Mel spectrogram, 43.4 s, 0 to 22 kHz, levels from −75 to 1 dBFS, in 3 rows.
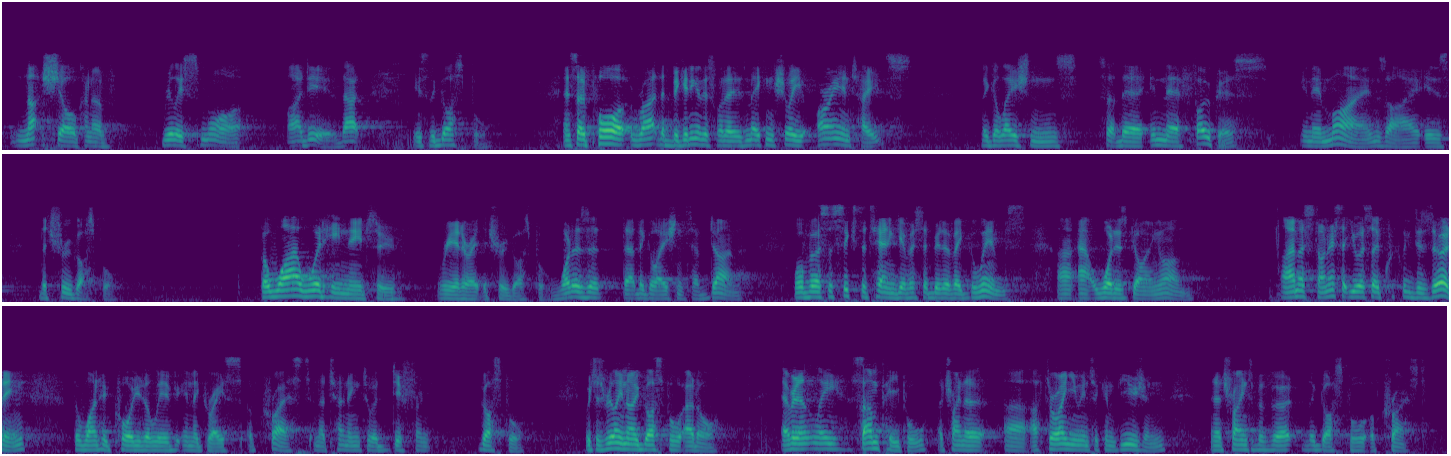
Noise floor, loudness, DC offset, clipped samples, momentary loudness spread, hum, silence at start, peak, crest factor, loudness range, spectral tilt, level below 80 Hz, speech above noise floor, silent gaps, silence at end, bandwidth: -70 dBFS; -34 LUFS; under 0.1%; under 0.1%; 16 LU; none; 0.1 s; -12 dBFS; 22 dB; 8 LU; -4 dB/octave; -66 dBFS; 37 dB; none; 0.3 s; 5.4 kHz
